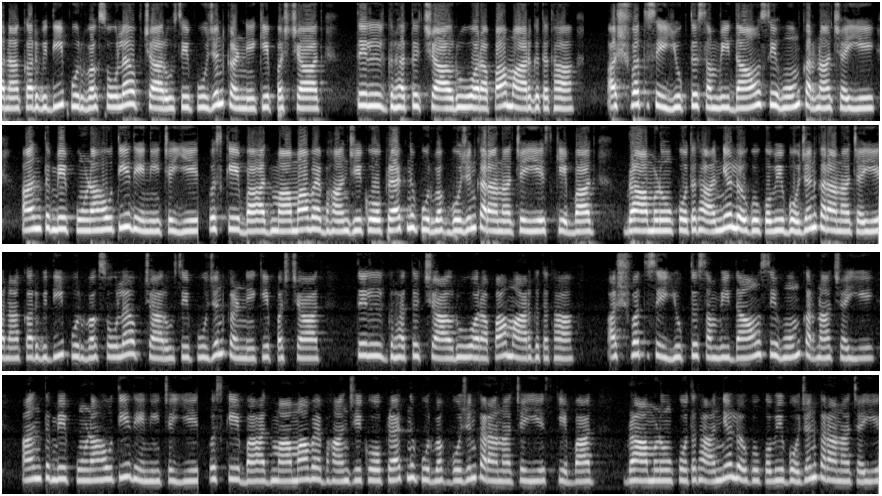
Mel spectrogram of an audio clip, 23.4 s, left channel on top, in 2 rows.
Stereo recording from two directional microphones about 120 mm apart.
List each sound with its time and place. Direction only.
0.0 s speech: 45° left (ahead or behind)
20.3 s speech: 35° left (ahead or behind)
